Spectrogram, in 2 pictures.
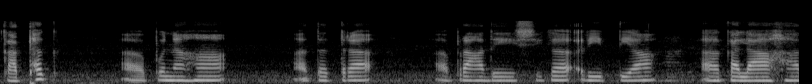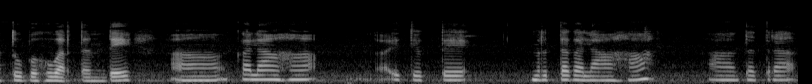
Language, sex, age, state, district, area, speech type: Sanskrit, female, 18-30, Kerala, Thiruvananthapuram, urban, spontaneous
